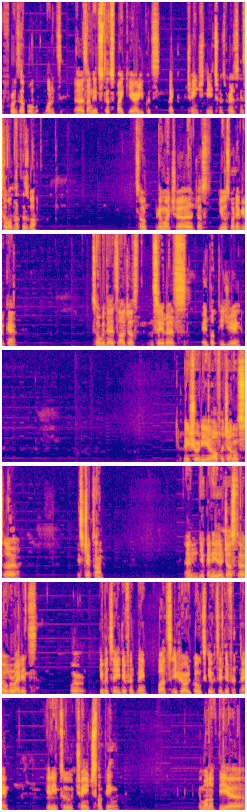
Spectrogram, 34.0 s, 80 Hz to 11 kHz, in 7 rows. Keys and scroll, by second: 29.7 typing, 31.0-31.7 typing.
